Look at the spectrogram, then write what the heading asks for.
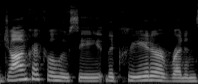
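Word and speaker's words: Kricfalusi: John how do you say his last name Crick for Lucy Crick for Lucy John correctful Lucy the creator of red and Stimpy um and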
